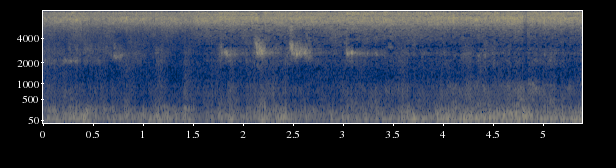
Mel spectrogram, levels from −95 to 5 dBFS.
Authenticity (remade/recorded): remade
